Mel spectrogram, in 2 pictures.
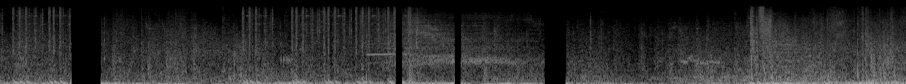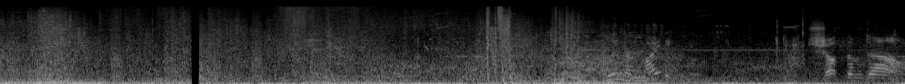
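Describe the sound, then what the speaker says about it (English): Gunfire in a Destiny 2 firefight crackles in dense, continuous bursts with booming impacts, while a player talks over the shooting. "We're just running into a huge firefight here."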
